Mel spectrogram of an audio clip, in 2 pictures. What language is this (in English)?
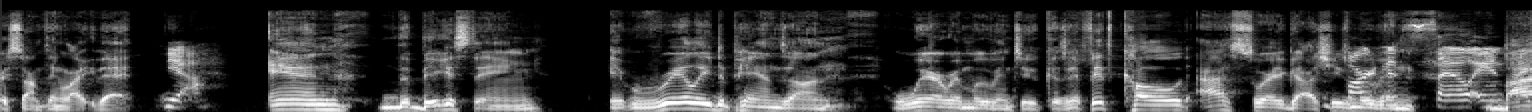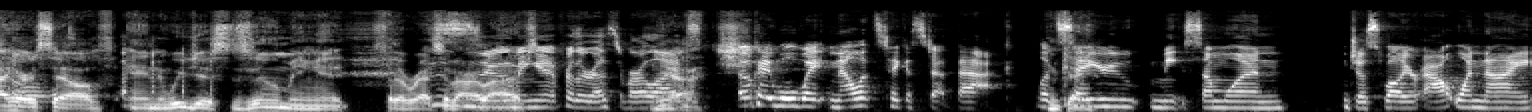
English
